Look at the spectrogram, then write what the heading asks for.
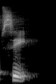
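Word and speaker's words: ψ: If you ever forget how to pronounce this letter, just remember, Psee is for Poseidon and his trident.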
